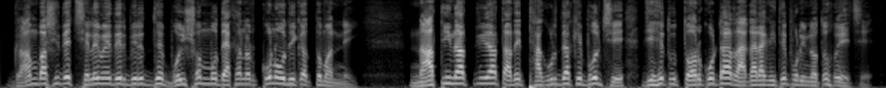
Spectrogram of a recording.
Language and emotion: Bengali, angry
